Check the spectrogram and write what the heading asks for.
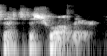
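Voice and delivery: normal talking voice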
